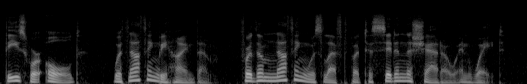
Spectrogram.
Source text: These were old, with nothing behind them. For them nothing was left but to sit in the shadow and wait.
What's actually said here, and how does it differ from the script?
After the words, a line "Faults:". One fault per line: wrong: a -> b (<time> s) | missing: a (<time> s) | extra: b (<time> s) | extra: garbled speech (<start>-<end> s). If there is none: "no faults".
These were old, with nothing behind them. For them nothing was left but to sit in the shadow and wait.
Faults:
no faults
